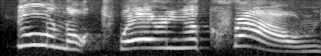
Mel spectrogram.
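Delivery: put-on high, loud child's voice; a cheeky six-year-old pointing it out; squeaky kid voice; bratty little girl. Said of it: "and she said".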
